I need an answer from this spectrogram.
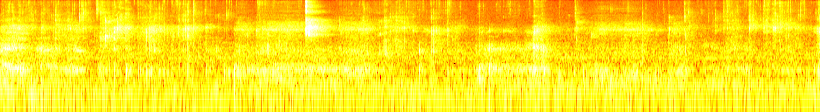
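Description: A person gnawing meat off a pork spare rib held in the fingers: faint wet chewing and lip smacks, with one sharper click about three seconds in.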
